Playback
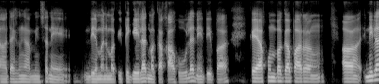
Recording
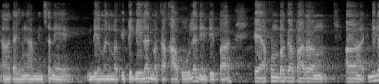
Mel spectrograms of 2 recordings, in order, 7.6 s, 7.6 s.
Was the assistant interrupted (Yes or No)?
No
